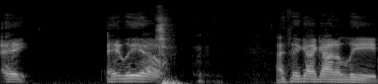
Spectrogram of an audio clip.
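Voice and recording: Using a put-on character voice, a man speaks raspily at a fairly slow pace in a medium pitch.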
